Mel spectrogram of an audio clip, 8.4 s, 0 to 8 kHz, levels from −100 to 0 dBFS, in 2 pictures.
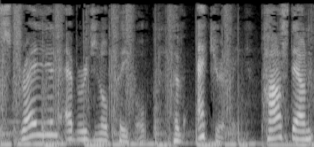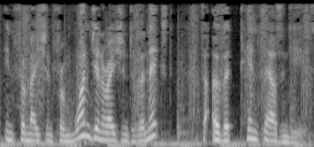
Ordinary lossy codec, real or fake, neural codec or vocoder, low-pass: MP3, 32 kbps; real; none; 7.2 kHz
